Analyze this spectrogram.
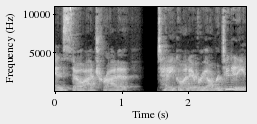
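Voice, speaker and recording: Audible room echo around a woman's voice of medium pitch, its pitch varying in an ordinary way. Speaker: property management executive. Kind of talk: podcast interview, faith testimony. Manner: loud; animated.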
